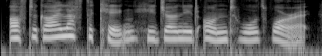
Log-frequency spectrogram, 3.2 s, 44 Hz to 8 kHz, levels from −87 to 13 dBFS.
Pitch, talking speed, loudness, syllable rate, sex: 220 Hz, 185 wpm, -17 LUFS, 4.8 syllables/s, female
